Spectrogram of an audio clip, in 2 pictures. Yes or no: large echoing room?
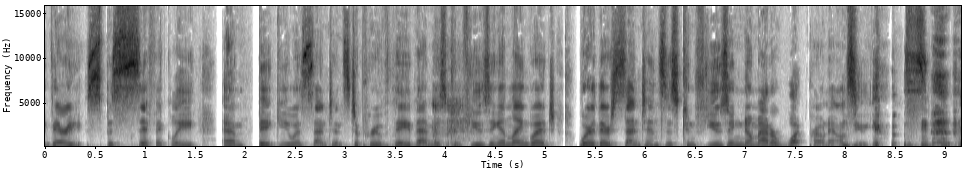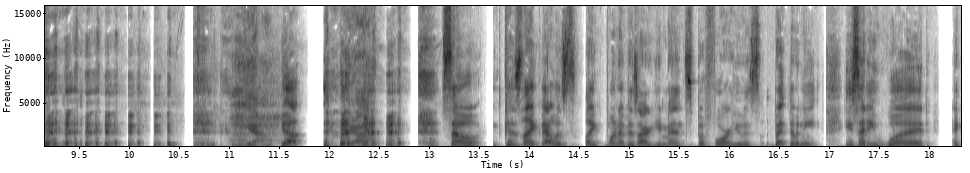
no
